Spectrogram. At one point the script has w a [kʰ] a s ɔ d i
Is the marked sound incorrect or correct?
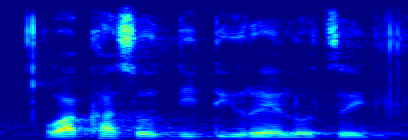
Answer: correct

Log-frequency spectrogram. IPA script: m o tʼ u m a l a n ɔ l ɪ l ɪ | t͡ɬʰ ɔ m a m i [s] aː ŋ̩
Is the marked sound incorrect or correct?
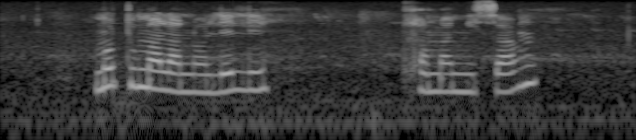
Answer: correct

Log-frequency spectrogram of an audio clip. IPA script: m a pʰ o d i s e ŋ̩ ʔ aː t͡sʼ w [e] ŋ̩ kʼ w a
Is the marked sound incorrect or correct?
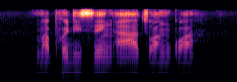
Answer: incorrect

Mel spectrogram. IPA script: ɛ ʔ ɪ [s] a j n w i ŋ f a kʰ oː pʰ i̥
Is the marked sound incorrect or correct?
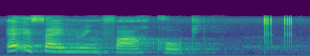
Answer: correct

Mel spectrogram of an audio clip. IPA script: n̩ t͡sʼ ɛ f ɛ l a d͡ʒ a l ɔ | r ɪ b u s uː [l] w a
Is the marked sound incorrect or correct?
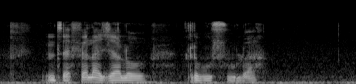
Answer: correct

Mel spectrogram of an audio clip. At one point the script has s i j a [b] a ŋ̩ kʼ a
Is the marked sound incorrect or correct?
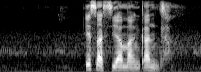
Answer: incorrect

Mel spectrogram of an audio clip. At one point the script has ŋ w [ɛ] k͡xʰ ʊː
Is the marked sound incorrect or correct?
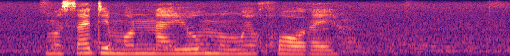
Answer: correct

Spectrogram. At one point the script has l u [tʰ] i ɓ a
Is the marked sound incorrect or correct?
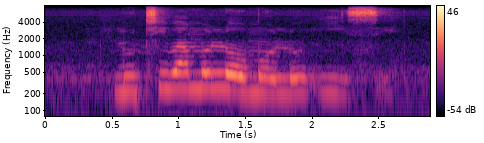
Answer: correct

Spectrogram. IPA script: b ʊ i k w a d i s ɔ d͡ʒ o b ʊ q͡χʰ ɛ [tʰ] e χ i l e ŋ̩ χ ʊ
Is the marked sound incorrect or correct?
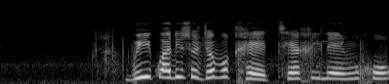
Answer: correct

